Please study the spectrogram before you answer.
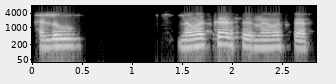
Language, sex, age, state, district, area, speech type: Marathi, male, 18-30, Maharashtra, Nanded, urban, conversation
